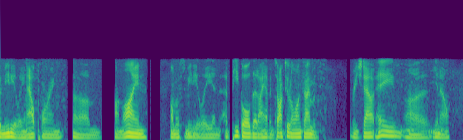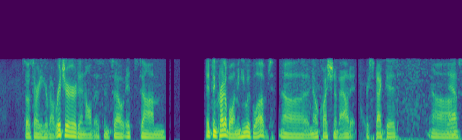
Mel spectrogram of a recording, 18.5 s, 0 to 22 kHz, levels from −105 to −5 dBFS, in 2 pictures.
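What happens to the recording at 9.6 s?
Right there you're inside a short gap, from 9.08 to 9.71 s, between "hey uh you know" and "sorry to hear about". The real background drops out for those 0.63 s and a smoother, different-sounding noise about 6 dB quieter sits in its place. That's likely comfort noise: the sending end stopped transmitting during the pause and the receiver filled it with synthetic noise.

On top of that, overdone noise removal is running across the whole clip, including this moment. The suppressor pushes frequency bands near its noise estimate far down or off, so what's left of the background breaks up into twinkling, warbling specks.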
